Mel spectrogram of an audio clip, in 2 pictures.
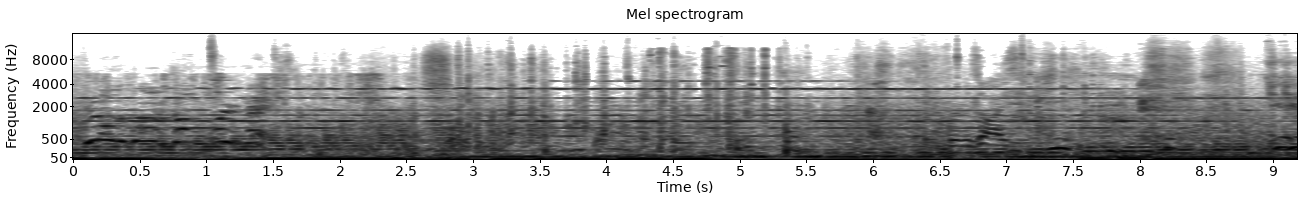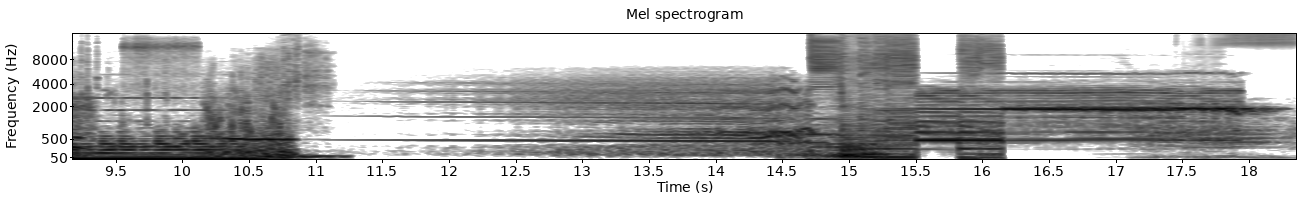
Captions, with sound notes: Get on the ground and drop the breifcase! There are his eyes. (Asaph Panting)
